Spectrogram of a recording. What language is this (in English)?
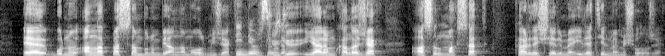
Turkish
